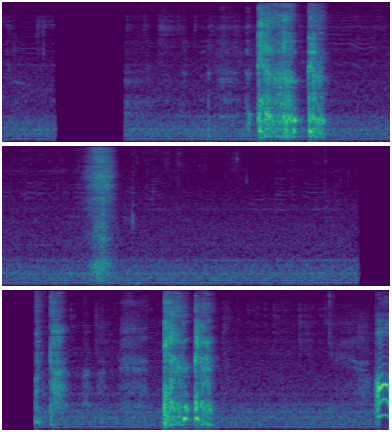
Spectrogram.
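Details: Several harsh cough bursts in short clusters separated by quiet pauses, from a girl; coughing.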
